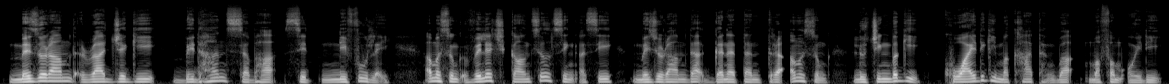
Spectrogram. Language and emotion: Manipuri, neutral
